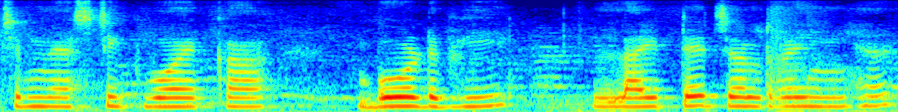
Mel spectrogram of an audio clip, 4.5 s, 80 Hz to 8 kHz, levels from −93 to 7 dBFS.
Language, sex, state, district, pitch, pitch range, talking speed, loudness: Hindi, female, Jharkhand, Garhwa, 235 Hz, 230-245 Hz, 120 wpm, -17 LUFS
